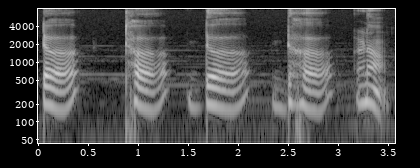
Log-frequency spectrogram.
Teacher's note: जहाँ पे आपकी टंग टर्न करके पीछे की ओर मुड़कर जब ऊपर माउथ में टच करती है, उस जगह को मूर्धा कहा जाता है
